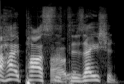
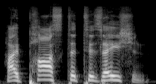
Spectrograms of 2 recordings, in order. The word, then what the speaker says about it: hypostatization: policy yes sir or hypothesization hypothesization yes sir hypothesization or hypothesization uh hypothetization hypothesization hypothesization or hypothesization i just told you you've been drinking no stop saying that it's hypostatization here let me show you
